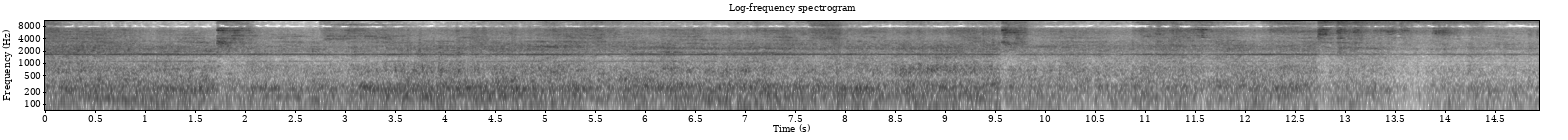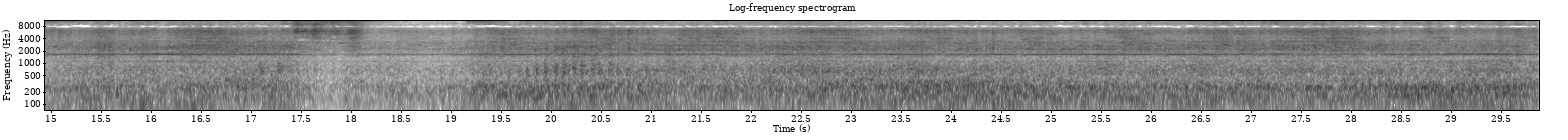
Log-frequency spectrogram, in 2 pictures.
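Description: Double-stack container train rolling past at speed: a steady rumble of wheels on rail with scattered clicks and a thin, steady high squeal. The sound dips briefly twice near the middle.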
